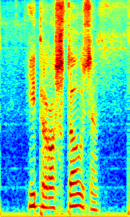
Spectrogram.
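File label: "hyperostose", Dutch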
